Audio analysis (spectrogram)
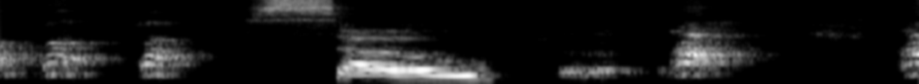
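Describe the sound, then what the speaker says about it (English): A dog in a home setting gives one drawn-out whining bark or yelp, close and clear, between stretches of people talking. "So is that dog still over there?"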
